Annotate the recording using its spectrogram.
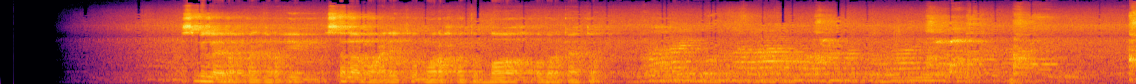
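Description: A man speaks calmly into a microphone, like a lecturer.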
